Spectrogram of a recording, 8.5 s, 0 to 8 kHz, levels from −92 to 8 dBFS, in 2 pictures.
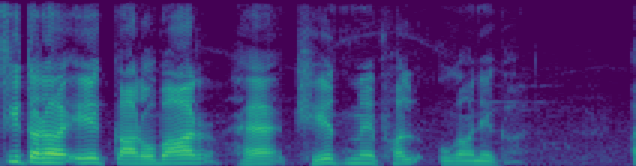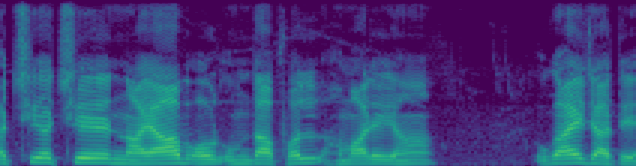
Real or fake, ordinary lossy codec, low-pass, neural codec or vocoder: real; none; none; none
